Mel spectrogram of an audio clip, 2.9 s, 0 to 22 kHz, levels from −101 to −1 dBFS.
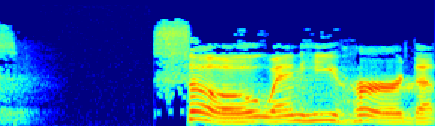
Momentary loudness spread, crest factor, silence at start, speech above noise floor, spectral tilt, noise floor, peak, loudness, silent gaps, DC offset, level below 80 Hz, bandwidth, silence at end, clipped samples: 9 LU; 18 dB; 0 s; 61 dB; -4 dB/octave; -82 dBFS; -6 dBFS; -21 LUFS; none; under 0.1%; -70 dBFS; 12 kHz; 0 s; under 0.1%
